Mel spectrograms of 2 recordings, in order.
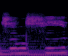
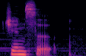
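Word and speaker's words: Jinhsi: the magistrate of Jingo I think think they that was not the correct pronunciation and also um in Chinese you would never have in and then H unless it was like Jin if they're pronouncing it ginshi then it should have been Shi but I don't know in this case it should be jinsa as the moon chasing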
